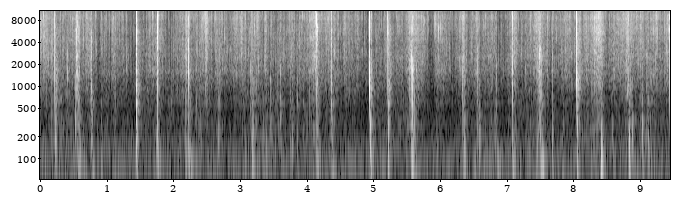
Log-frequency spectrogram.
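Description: A clear plastic bubble wrap sheet of small air-filled bubbles is held in both hands while the thumb and fingertips squeeze and pop the bubbles. Sharp, bright pops burst out at irregular intervals over a continuous, hissy crinkling of the plastic film. Each pop dies away almost instantly.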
